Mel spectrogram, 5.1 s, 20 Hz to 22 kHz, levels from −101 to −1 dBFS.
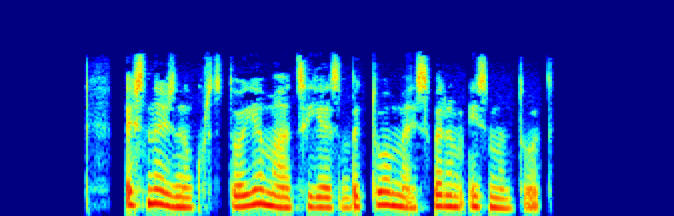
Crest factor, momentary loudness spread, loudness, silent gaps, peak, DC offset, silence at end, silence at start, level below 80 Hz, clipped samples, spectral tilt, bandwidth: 16 dB; 7 LU; -18 LUFS; 1.67-1.71 s, 2.73-2.78 s; -2 dBFS; under 0.1%; 1.05 s; 0.95 s; -58 dBFS; under 0.1%; -6 dB/octave; 8 kHz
